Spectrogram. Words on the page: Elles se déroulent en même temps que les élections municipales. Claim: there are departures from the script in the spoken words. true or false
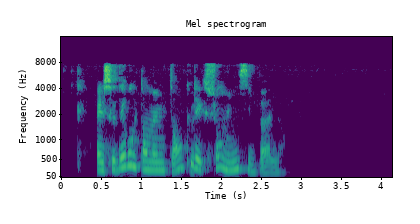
true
